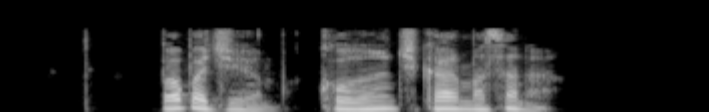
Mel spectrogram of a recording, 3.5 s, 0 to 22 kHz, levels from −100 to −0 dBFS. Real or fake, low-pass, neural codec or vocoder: fake; 7.2 kHz; codec, 16 kHz, 16 kbps, FreqCodec, larger model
